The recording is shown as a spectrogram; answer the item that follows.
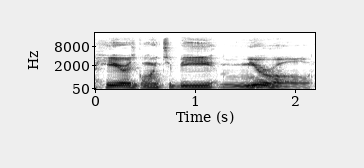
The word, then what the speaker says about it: Meural: So the last thing that I have here is going to be Meural, not spelled the same way, spelled with the E, M-E-U-R-A-L.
